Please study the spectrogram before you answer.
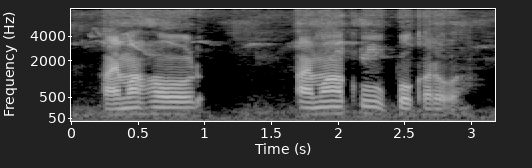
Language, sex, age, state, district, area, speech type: Santali, male, 30-45, West Bengal, Birbhum, rural, spontaneous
